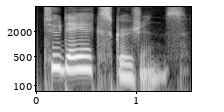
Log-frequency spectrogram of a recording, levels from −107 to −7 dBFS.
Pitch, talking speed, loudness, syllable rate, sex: 215 Hz, 115 wpm, -18 LUFS, 3.5 syllables/s, female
